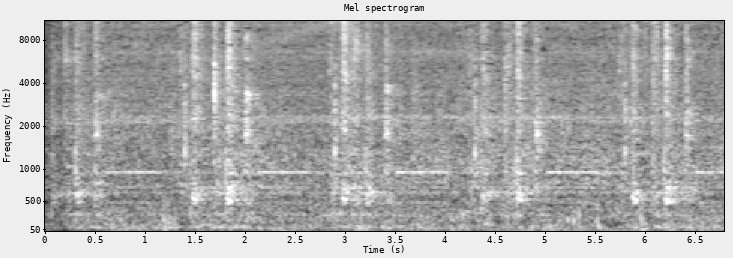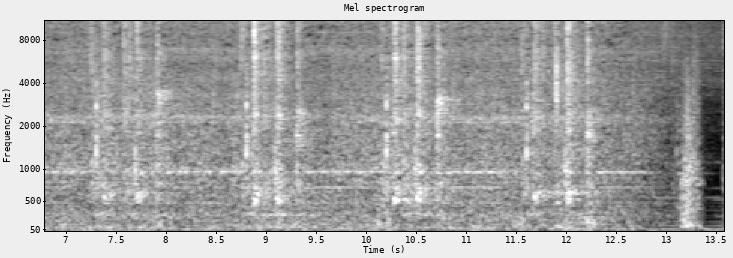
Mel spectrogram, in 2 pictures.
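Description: An industrial machine straightens and cuts 0.1-inch metal wire with a loud, continuous mechanical clatter, punctuated by regular sharp clacks about every second, sounding close and steady throughout with no voices.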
